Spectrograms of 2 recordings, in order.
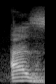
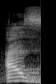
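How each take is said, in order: Both takes have the same delivery.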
